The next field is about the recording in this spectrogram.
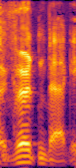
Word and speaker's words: Württemberg: It is Württemberg. It looks like Württemberg when you look at it, but it's a Württemberg. – It's Württemberg, exactly.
